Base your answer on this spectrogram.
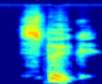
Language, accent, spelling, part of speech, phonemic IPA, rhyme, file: English, Australia, spook, noun / verb, /spuːk/, -uːk, En-au-spook.ogg
- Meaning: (noun) 1. A ghost or phantom 2. A scare or fright 3. An undercover agent, spy, or intelligence analyst 4. A black person 5. A metaphysical manifestation; an artificial distinction or construct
